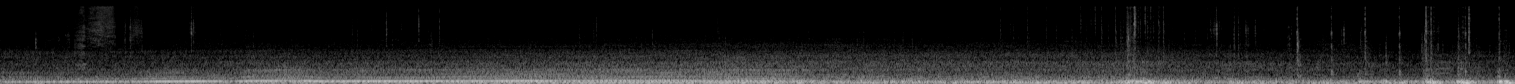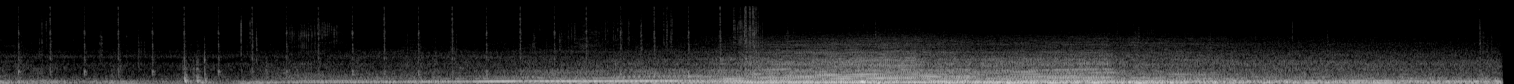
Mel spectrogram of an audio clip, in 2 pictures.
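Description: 2000 Mercedes-Benz CL500's 5.0-litre V8 heard from inside the cabin while driving: it pulls up in pitch near the start, drops to a low lull around the middle, then accelerates again twice in the second half, its pitch rising each time.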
